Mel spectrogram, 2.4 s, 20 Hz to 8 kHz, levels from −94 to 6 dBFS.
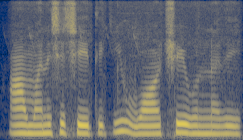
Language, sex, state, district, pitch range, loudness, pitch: Telugu, female, Telangana, Mahabubabad, 165-180 Hz, -15 LUFS, 170 Hz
